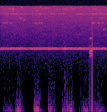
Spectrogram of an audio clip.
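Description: Deep, irregular thuds, about three a second, under a faint steady high-pitched whine, with one sharp click near the end.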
